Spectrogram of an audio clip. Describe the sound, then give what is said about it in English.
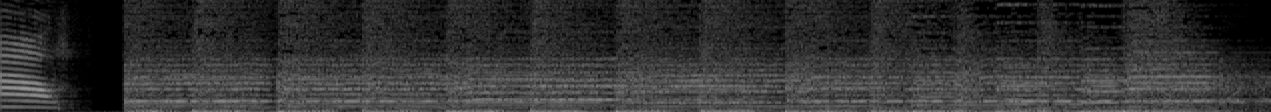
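A single short, clear cat meow opens, then cuts off as upbeat music with a steady pulsing bass beat starts and carries on to the end. “Predator and Prey, bookings are filling up fast, so call right meow.”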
